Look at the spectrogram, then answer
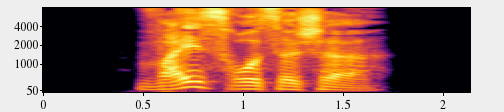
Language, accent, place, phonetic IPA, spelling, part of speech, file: German, Germany, Berlin, [ˈvaɪ̯sˌʁʊsɪʃɐ], weißrussischer, adjective, De-weißrussischer.ogg
- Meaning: 1. comparative degree of weißrussisch 2. inflection of weißrussisch: strong/mixed nominative masculine singular 3. inflection of weißrussisch: strong genitive/dative feminine singular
